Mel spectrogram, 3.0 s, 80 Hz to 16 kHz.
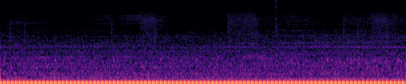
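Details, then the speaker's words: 2013 Smart ForTwo after repairing the bad wiring to the A/C evaporator temperature sensor, at 57°F outside. The A/C compressor kicks on over a steady, even idle with a smooth drone and no knocks or squeals: normal operation, fixed. "so they see kicks on there it goes AC just kicked on"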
